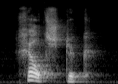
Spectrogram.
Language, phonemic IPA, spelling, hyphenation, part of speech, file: Dutch, /ˈɣɛlt.stʏk/, geldstuk, geld‧stuk, noun, Nl-geldstuk.ogg
- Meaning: coin (a piece of currency)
